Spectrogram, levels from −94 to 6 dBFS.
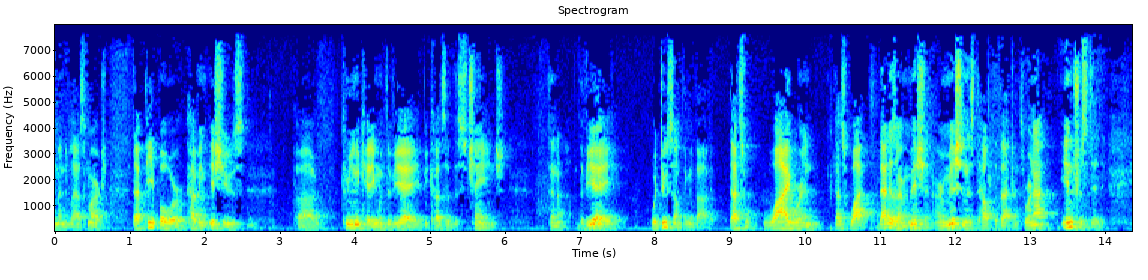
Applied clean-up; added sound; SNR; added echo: none; none; none; none.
